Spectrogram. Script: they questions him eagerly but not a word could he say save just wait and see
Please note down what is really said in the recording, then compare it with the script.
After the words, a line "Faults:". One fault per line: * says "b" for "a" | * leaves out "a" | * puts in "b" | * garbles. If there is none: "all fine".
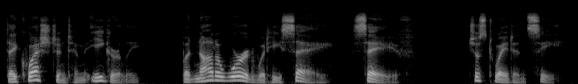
they questioned him eagerly but not a word would he say save just wait and see
Faults:
* says "questioned" for "questions"
* says "would" for "could"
